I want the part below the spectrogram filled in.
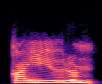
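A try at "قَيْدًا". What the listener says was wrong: లేదు, లేదు. చివరి అక్షరంలో తప్పు చేస్తున్నారు మీరు. కైదన్. దాల్ ఫతతేన్ దన్. దాల్ ఫతతేన్ దన్.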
